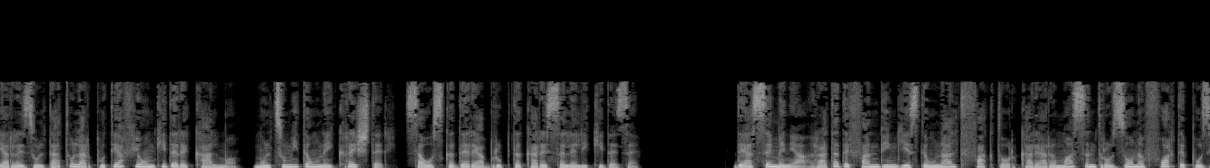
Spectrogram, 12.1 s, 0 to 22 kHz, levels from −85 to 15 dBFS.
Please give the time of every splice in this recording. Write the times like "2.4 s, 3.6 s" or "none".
none

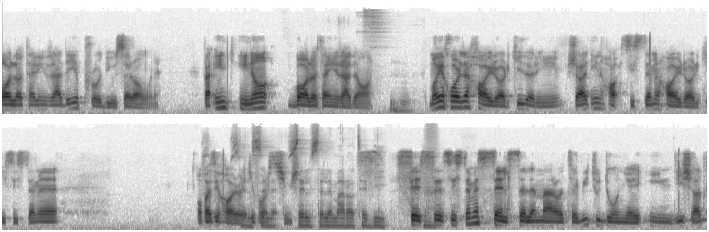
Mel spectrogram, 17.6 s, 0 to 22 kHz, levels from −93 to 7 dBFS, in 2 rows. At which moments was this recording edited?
5.3 s, 13.6 s

